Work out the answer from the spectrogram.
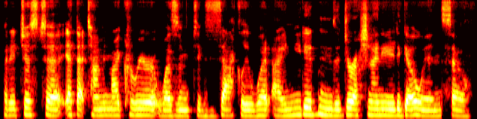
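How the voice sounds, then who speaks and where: A middle-aged American woman, a helicopter pilot, speaking as an interview guest in a relaxed, thoughtful way with many fillers and light laughs. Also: fairly low pitch, moderate pace. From United States. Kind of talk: casual conversational interview.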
